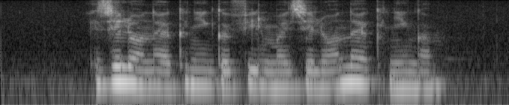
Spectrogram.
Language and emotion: Russian, neutral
